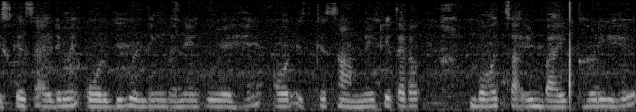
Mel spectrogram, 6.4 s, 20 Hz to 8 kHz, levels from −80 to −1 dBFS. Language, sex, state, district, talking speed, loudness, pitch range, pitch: Hindi, female, Punjab, Fazilka, 180 wpm, -30 LUFS, 165-180 Hz, 175 Hz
